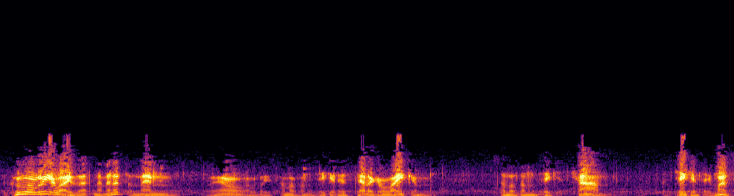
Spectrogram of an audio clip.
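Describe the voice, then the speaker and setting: A man playing a gruff, fatherly seaman in command, in old radio serial style. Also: medium pitch, very animated, moderate pace, pushed and bright. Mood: grave, resigned. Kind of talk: 1940s radio serial acting. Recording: dull, hissy old radio recording.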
